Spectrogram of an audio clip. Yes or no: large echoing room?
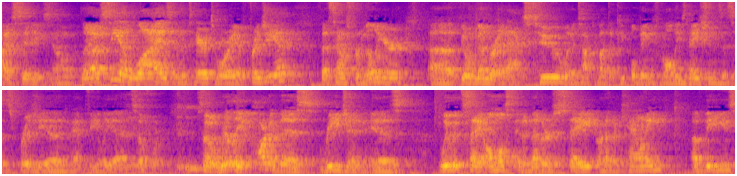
yes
